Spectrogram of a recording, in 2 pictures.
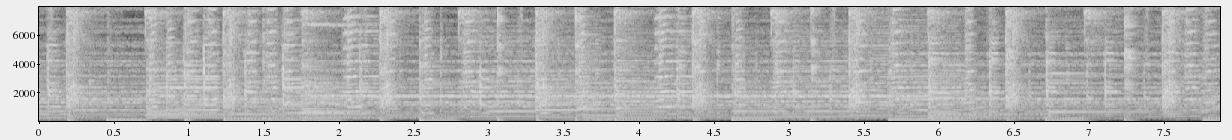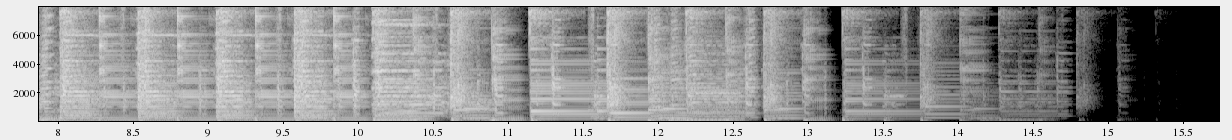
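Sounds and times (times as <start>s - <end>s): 
groove music without drums: 0.0s - 14.6s.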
